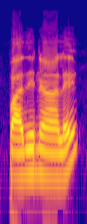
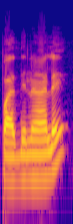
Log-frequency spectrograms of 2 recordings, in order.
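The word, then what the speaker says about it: പതിനാല്: একইভাবে এখানে নালে আনজি এরকম করে উচ্চারণ করতে হবে। 14কে বলবো পাদিনালে। 14কে মালায়ালাম হবে পাদিনালে।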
